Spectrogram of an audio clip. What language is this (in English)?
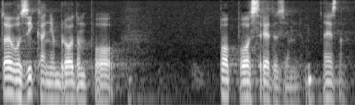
Croatian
